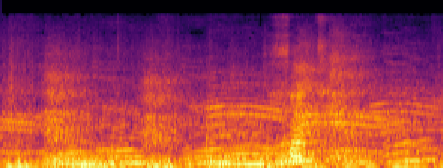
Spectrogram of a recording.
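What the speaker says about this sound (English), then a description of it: "Looks like a couple of cows may have escaped." Cows in a survival video game world let out several long, drawn-out moos, one after another, fairly close and loud, without talking over them.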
